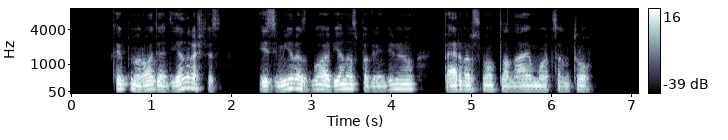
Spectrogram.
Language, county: Lithuanian, Utena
